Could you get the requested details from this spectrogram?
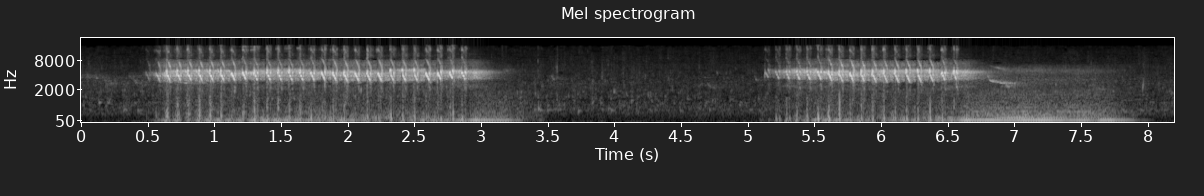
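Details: Cililin song used for training songbirds, combined with water sounds: two loud bursts of a rapid, high chattering trill, each lasting a couple of seconds, separated by a short pause, with a faint low hum underneath.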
